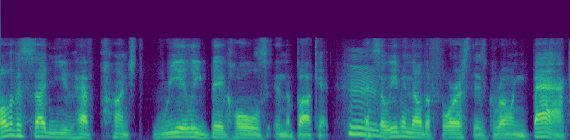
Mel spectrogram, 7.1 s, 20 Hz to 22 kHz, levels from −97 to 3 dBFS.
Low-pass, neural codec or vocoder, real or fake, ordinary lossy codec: 7.2 kHz; none; real; AAC, 32 kbps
